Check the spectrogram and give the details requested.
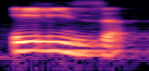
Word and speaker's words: Élise: E accent aigu تنطق et S تنطق Z لأنها وقع بين دو فويال إليز.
